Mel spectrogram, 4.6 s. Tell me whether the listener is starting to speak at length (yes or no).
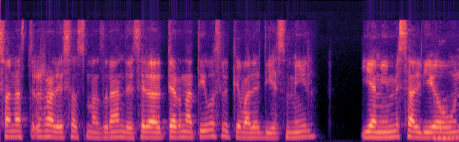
no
